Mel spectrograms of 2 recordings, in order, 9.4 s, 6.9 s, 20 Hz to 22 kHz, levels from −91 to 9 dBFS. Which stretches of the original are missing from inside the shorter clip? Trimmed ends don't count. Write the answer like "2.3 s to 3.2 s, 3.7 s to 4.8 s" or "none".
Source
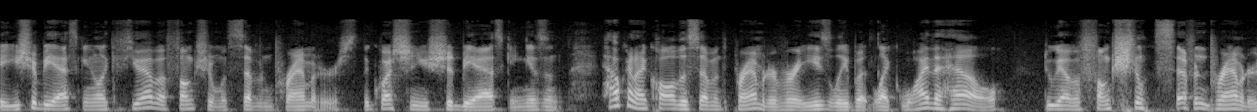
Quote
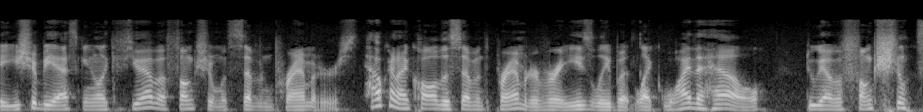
2.7 s to 4.5 s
